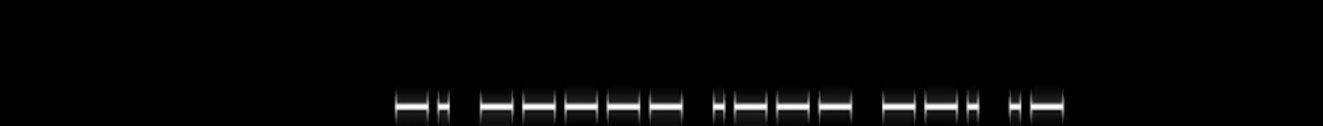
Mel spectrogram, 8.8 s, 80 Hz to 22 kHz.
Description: Morse code, heard as a keyed tone, about 17 wpm, 700 Hz. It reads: N0JGA
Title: USA Call Signs - 5 Characters - Repeated 3x - 17wpm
